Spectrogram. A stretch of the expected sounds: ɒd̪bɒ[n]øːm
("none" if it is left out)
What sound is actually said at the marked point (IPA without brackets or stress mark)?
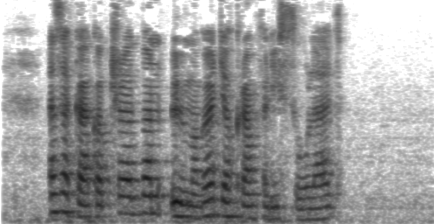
n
